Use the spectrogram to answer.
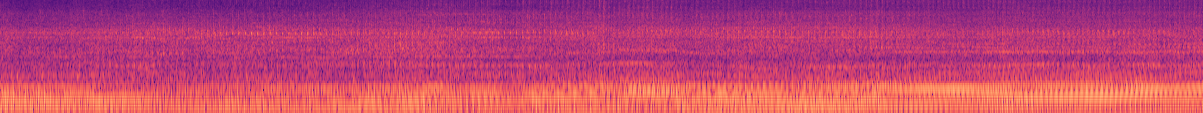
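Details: Westwood lawn tractor with Ruggerini twin-cylinder air-cooled diesel, previously hydrolocked, after repair with new starter motor: steady idle with a brief rev that settles back to an even beat; runs smoothly and sounds healthy.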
